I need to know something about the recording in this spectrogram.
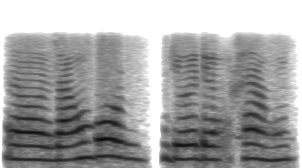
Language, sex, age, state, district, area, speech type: Assamese, female, 30-45, Assam, Barpeta, rural, conversation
